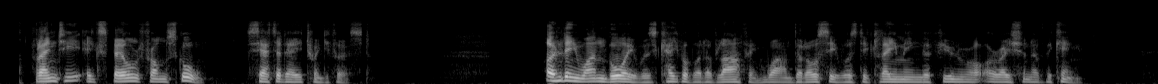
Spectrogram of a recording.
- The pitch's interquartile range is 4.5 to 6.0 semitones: No, average, 3.7 semitones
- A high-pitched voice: No, low, 115 Hz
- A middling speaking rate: No, slow, 120 wpm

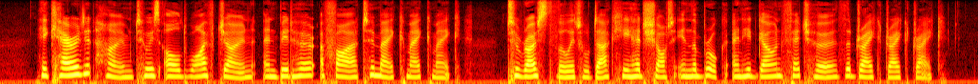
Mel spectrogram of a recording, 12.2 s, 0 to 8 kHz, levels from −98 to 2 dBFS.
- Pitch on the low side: No, medium, 185 Hz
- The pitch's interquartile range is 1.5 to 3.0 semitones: Yes, narrow, 2.6 semitones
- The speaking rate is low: No, average, 195 wpm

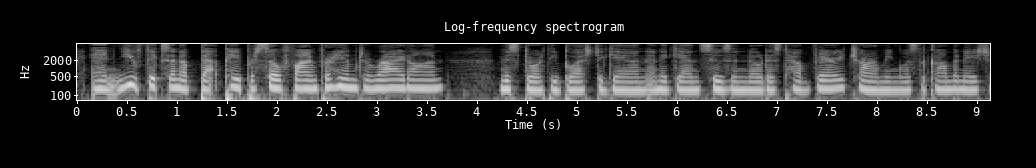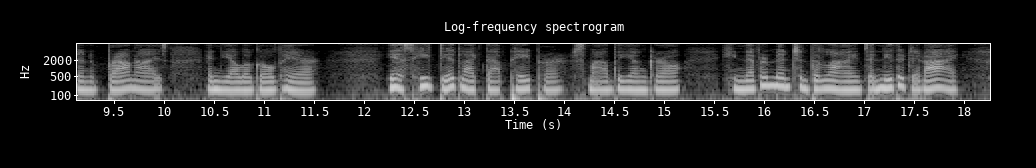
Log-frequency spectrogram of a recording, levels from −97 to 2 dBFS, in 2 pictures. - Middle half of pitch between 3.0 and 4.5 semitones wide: No, narrow, 2.6 semitones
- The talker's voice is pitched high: No, medium, 175 Hz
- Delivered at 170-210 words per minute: Yes, average, 175 wpm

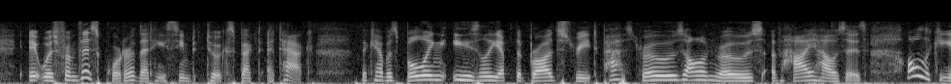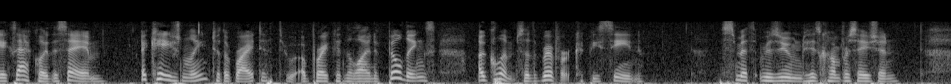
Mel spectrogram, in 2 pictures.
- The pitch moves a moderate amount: Yes, average, 4.8 semitones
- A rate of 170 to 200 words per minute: Yes, average, 175 wpm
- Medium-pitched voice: Yes, medium, 165 Hz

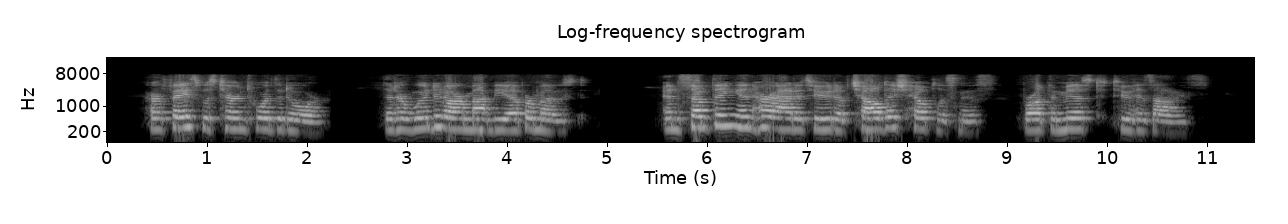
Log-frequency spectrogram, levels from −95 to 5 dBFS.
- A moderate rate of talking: Yes, average, 145 wpm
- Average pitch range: No, narrow, 1.7 semitones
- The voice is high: Yes, high, 230 Hz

